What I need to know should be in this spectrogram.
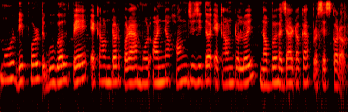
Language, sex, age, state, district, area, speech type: Assamese, female, 45-60, Assam, Biswanath, rural, read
